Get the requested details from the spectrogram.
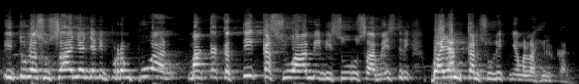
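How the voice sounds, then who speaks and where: A man's voice: extremely high pitch, a little fast, fairly bright tone. A man giving a humorous sermon, joking and teasing his listeners with questions. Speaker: Islamic preacher.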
